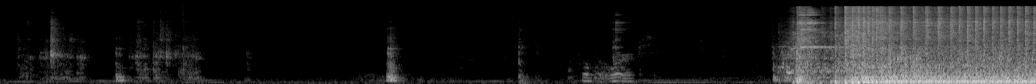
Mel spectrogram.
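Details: Craftsman 22-inch walk-behind string trimmer, bought non-running, after cleaning and priming bulb: small engine starts at once and runs steady and even at full speed.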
